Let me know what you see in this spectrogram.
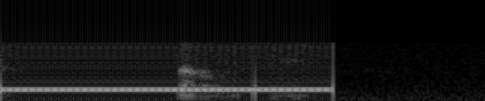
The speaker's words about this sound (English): Hey, we're calling somebody.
